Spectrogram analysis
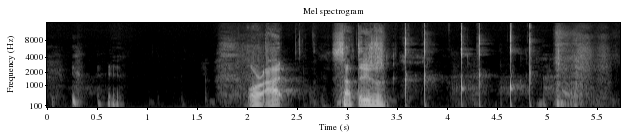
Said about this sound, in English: You're fooling around. You're looking in a drawer over there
